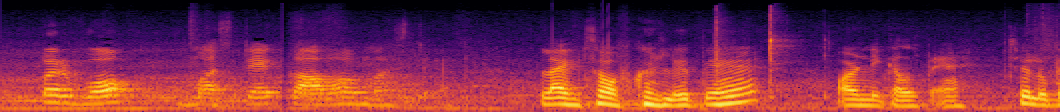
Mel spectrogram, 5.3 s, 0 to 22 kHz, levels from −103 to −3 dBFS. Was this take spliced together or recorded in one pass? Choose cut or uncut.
uncut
